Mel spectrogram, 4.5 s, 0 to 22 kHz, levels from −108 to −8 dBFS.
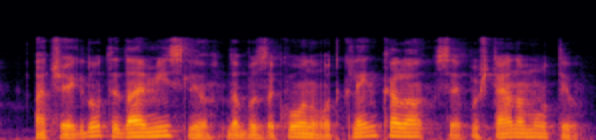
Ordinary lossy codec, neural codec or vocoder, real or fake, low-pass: none; codec, 16 kHz, 16 kbps, FreqCodec, smaller model; fake; 7.2 kHz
